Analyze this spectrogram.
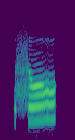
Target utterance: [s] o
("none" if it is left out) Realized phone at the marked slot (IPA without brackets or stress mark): s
